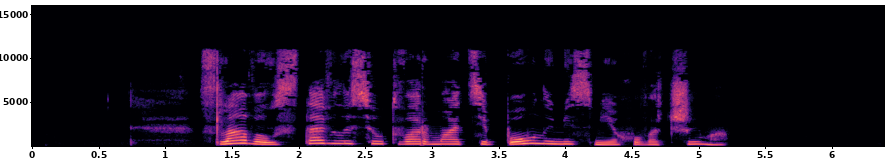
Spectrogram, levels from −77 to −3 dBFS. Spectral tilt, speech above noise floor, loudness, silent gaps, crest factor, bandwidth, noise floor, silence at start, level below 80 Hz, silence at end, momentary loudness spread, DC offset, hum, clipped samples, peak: -3.5 dB/octave; 54 dB; -23 LUFS; none; 20 dB; 11.5 kHz; -76 dBFS; 1.25 s; -78 dBFS; 1.2 s; 9 LU; under 0.1%; none; under 0.1%; -4 dBFS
